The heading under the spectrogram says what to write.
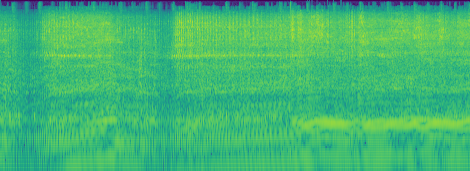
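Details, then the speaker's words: Cheap Chinese mini quad with the cheapest eBay big-bore engine swapped in; exhaust may not be fully connected, and the owner suspects fuel starvation. The single-cylinder revs up and down, going flat near the top; bogging at high rpm, cause unconfirmed. "I don't know if cuz the exhaust is not fully connected or what it sounds like to me it's not getting enough fuel but maybe it is I don't know"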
